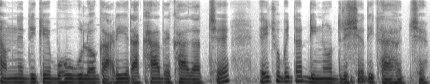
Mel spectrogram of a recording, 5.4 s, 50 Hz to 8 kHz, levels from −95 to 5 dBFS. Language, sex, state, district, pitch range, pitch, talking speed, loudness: Bengali, male, Assam, Kamrup Metropolitan, 115-130 Hz, 125 Hz, 145 wpm, -12 LUFS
